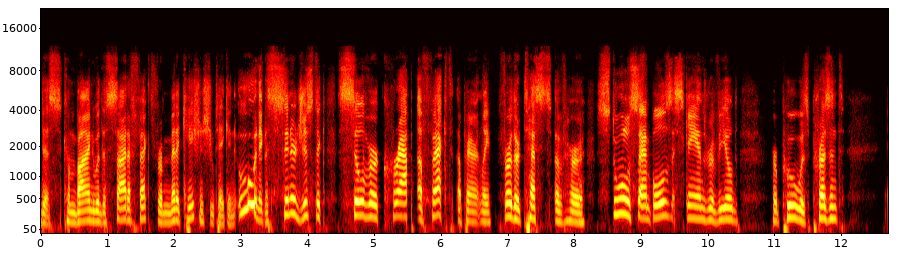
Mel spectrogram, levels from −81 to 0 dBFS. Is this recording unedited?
no; 4 cuts; at 2.6 s, 3.4 s, 6.8 s, 9.5 s

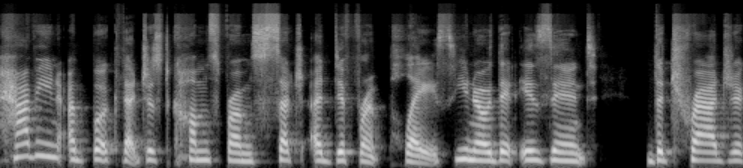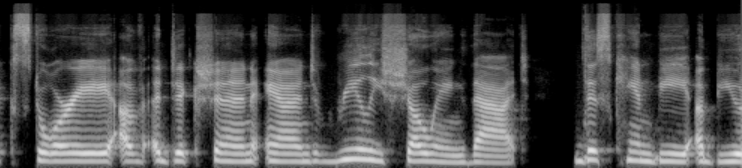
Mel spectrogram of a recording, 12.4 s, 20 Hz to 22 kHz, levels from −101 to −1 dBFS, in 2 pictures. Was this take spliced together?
no; 0 cuts

